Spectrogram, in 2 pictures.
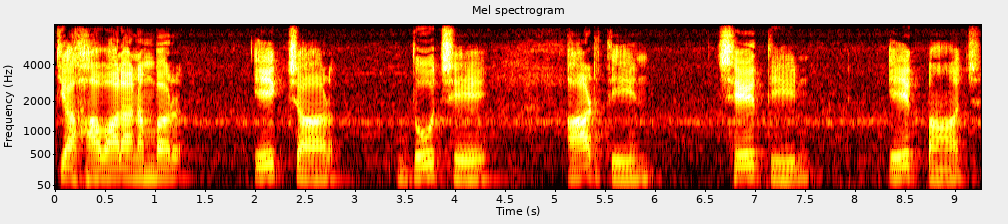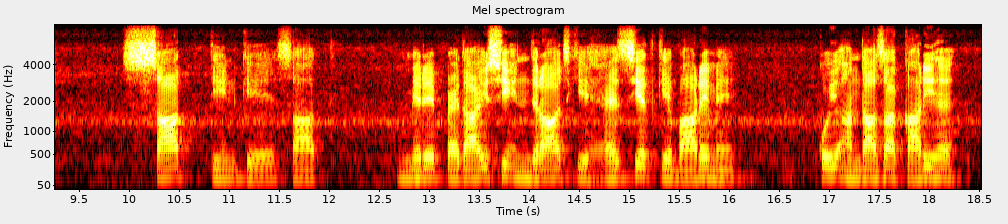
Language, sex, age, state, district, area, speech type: Urdu, male, 18-30, Bihar, Purnia, rural, read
